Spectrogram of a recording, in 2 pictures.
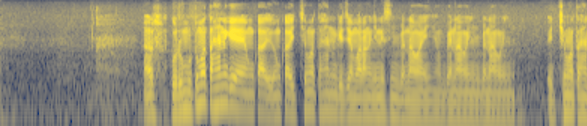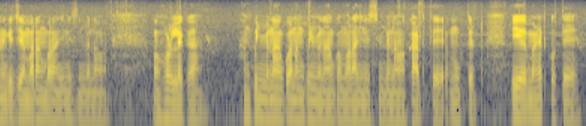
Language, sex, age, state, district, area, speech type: Santali, male, 18-30, West Bengal, Jhargram, rural, spontaneous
